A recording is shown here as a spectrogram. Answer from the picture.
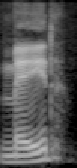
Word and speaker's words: MAD3: And I pronounce this MADE.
